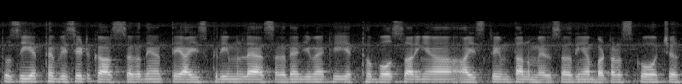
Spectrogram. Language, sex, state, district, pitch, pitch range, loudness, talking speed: Punjabi, male, Punjab, Kapurthala, 120 Hz, 115-125 Hz, -17 LUFS, 195 wpm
